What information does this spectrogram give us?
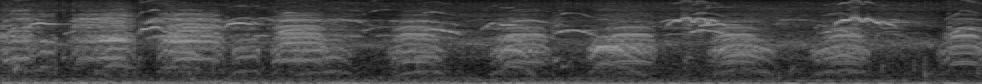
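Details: On Audru polder in spring, gulls at their guard post give a steady series of arched, harmonic yelping calls, roughly two or three each second, with other gull voices overlapping faintly behind.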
